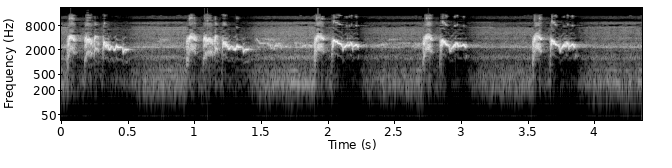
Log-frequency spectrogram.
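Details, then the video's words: Sooty-headed bulbul lure song meant to get silent birds singing. Quick bubbly chirped phrases, each falling at the end, repeat roughly every 0.8 seconds over a faint steady whine. "Pancingan burung kutilang macet"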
